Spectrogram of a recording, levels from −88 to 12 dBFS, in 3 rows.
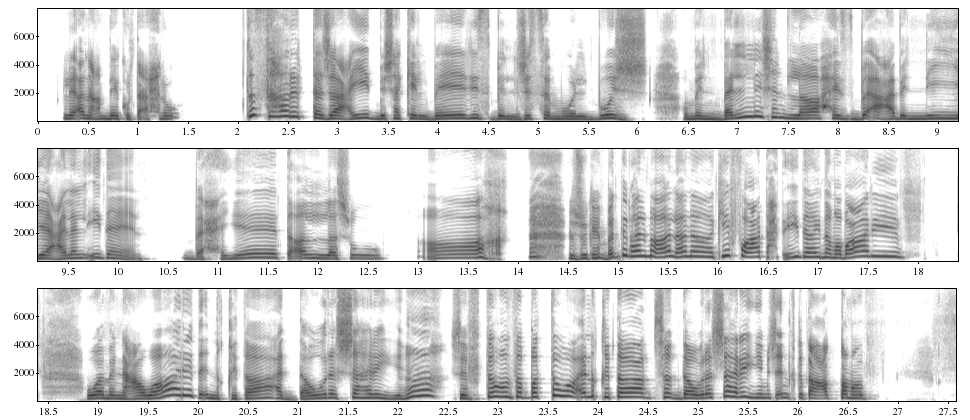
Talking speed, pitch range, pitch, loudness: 100 wpm, 210-310 Hz, 240 Hz, -20 LUFS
